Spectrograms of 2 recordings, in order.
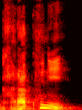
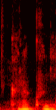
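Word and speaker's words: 韓国: 한국 신사라는 명칭이 굉장히 많았는데 이게 이제 일본어 발음으로 하면 가라쿠니. 가라쿠니.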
